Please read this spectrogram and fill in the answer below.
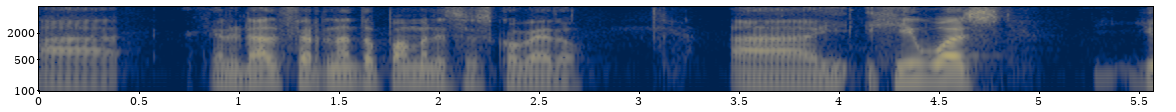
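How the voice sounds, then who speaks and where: Speaking at a moderate pace with a Spanish accent, the man leaves long, frequent pauses. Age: 60s. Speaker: clothing business owner. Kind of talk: casual interview. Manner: halting, repeats words.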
